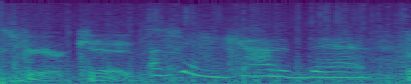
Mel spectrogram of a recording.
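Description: A young boy talks.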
